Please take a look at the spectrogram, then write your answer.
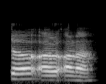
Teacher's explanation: ट यह मूर्धन्य है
